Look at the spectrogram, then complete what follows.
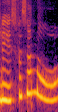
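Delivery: cute, little, very high pleading voice. Describing someone showing up to the universe asking for more, in a cute little Oliver Twist voice. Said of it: "In your cute little Oliver Twist voice".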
